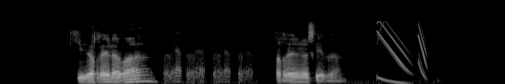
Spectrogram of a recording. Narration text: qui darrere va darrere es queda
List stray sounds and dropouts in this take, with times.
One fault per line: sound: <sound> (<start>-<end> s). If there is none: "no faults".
sound: laugh (1.6-2.5 s)
sound: chirp (3.8-4.3 s)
